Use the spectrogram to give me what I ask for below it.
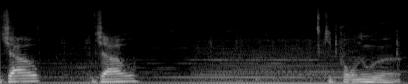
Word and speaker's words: Jiao: Ciao d'ailleurs. J'ai tendance à le prononcer ciao. Ciao. C'est avec le X à la place du J alors c'est Jiao.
